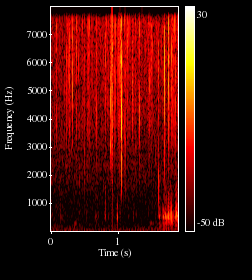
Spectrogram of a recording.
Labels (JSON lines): {"label": "biophony, low growl", "recorder": "SoundTrap 300"}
